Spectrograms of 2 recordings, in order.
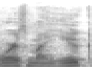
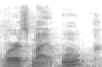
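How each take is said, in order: First: The last word starts with a 'you' sound. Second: The last word starts with an 'oo' sound. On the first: This is how people usually say it. "So they'll say" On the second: People don't usually say it this way. "People don't usually say ook"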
